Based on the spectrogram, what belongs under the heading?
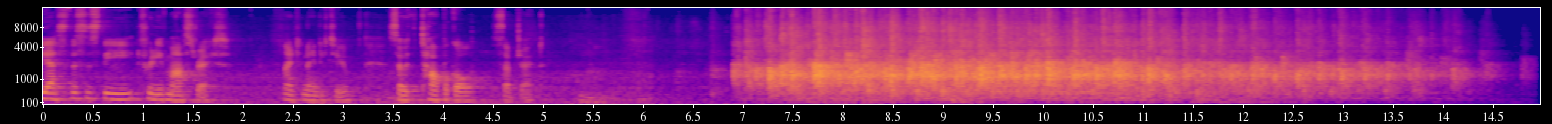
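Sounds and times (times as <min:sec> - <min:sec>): audience applauding: 0:06.9 - 0:14.9.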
